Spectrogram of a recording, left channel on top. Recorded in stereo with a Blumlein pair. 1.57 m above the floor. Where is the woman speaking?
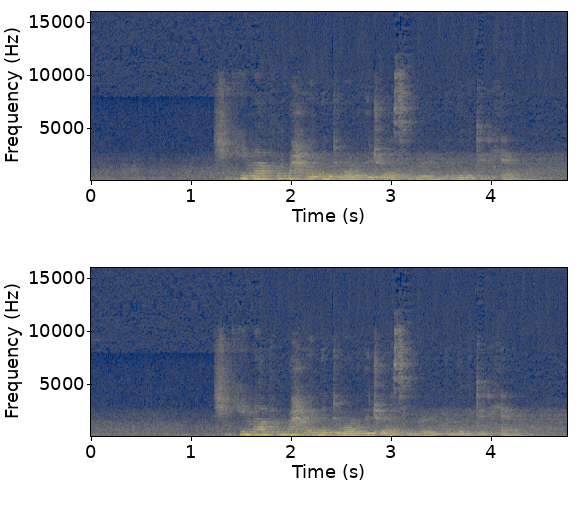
15° right, 1.6 m.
